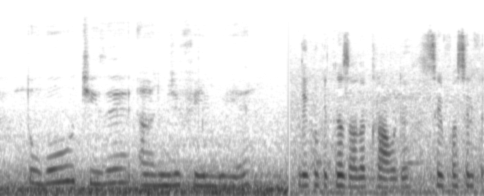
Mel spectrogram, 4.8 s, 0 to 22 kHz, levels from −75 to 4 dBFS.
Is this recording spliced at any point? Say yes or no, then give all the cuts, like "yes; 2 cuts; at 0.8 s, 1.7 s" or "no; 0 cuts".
yes; 1 cut; at 2.9 s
